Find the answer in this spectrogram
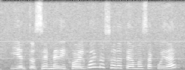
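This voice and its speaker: A woman at a fairly quick pace, lively in intonation, over noticeable background noise. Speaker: church member giving testimony. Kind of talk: testimony sermon. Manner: loud.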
